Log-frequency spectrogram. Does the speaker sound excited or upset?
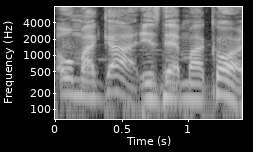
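excited. It sounds excited and happy.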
